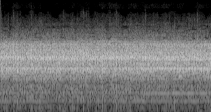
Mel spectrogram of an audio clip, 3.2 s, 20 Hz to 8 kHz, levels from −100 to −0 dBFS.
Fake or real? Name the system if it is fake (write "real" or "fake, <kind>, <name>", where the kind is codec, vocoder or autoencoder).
real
